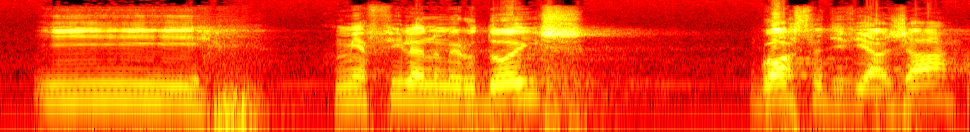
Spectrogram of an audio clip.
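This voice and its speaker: Room echo is audible and background noise noticeable as a man speaks at a fairly high pitch. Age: 60s. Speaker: preacher. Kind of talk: sermon.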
